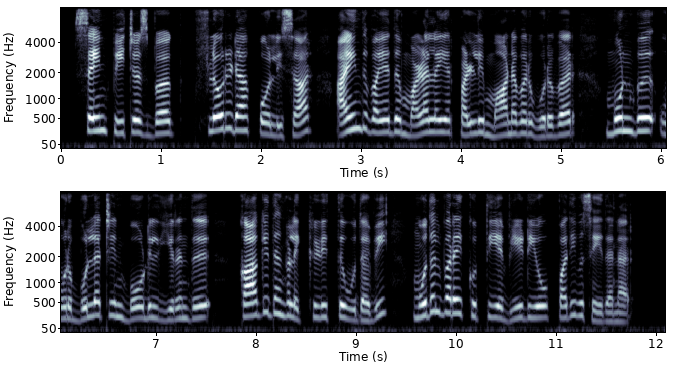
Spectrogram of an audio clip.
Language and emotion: Tamil, neutral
